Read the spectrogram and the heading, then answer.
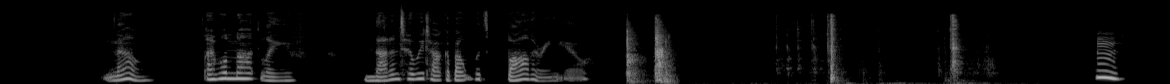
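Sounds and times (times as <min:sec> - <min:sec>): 
speech: 0:01.1 - 0:06.4, 0:11.0 - 0:11.3
door lock clacking: 0:06.2 - 0:06.8, 0:07.8 - 0:10.0
lock rattling and jiggling: 0:07.8 - 0:10.1.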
